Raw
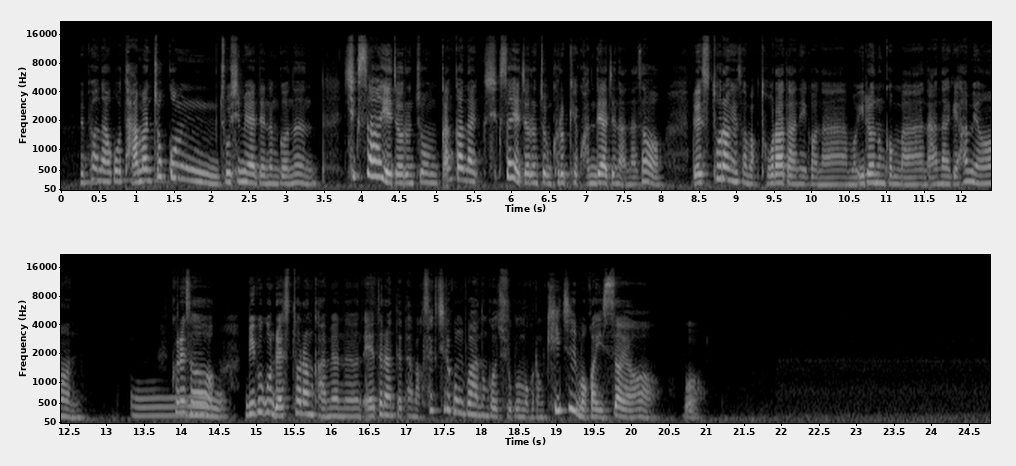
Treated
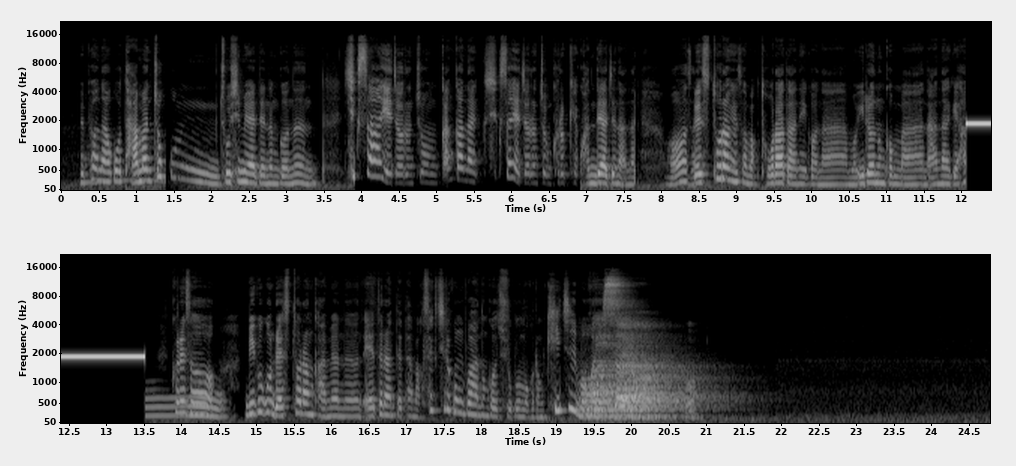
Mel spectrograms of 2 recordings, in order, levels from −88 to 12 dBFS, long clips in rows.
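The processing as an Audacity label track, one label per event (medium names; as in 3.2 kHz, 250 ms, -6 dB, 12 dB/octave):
1.390000	2.120000	fade in
3.900000	6.920000	high-pass 1 kHz
7.630000	8.440000	reverse
12.050000	13.510000	bleep 1.85 kHz -11 dBFS
14.940000	18.670000	bass shelf 130 Hz -8.5 dB
19.260000	20.150000	reverb throw, RT60 2.3 s, DRR -6 dB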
